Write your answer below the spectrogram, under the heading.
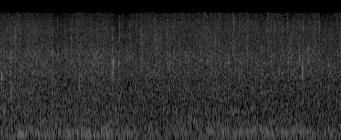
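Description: Faint, steady rain falling: an even hiss of rain with no other sound.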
